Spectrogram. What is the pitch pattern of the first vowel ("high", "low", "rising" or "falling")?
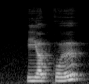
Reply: low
